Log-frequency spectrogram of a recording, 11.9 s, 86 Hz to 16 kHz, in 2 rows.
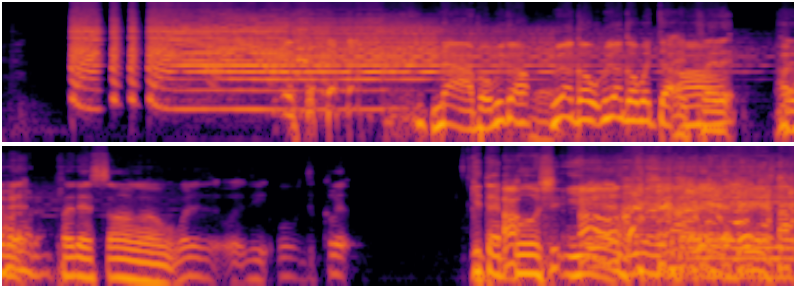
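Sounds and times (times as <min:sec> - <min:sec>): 
air horn blasts: 0:00.5 - 0:06.6
laughter: 0:02.0 - 0:04.1, 0:10.2 - 0:11.8
speech: 0:02.1 - 0:08.6, 0:09.4 - 0:11.8.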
